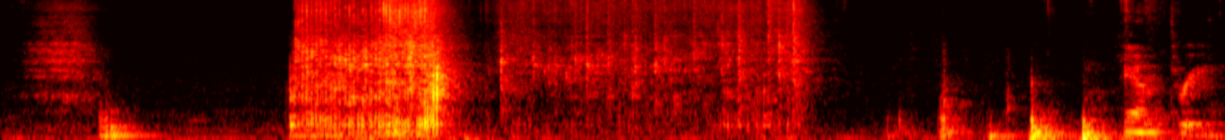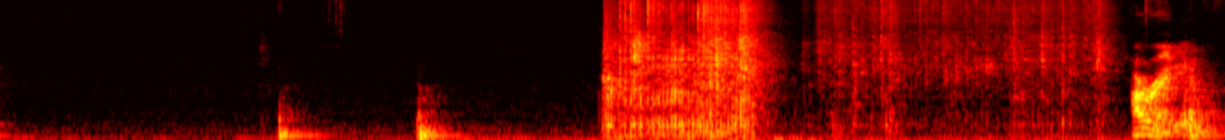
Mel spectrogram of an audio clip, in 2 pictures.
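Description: A tarot deck being shuffled: two short bursts of shuffling noise, each under a second and about seven seconds apart, with light clicks of card handling between them.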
